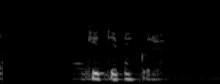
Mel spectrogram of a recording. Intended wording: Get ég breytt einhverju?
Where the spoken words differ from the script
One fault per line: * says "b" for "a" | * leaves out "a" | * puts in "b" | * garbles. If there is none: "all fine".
* leaves out "breytt"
